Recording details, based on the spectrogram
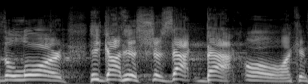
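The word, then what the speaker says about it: chazaq: found strength comes from a hebrew word i say shazak just for fun it's spelled c-h-a-z-a-q shazak and it means to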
